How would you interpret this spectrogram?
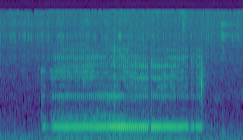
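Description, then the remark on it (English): A single ringback tone from a phone call plays over a speaker, a steady electronic buzz lasting about two seconds before cutting off, heard alone against faint background noise. “No, it was ringing and then it stopped ringing.”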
